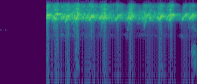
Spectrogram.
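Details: A pair of spectacled parrotlets in the Andes of Colombia gives high, buzzy, rapid chattering notes that run together in a dense twittering stream, with nothing else audible.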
